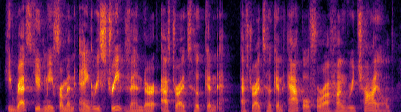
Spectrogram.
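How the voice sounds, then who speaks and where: A man voicing a kind, playful young princess in a gentle, earnest storytelling manner for a bedtime storybook. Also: fairly low pitch, normal speed. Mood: fond, earnest.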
